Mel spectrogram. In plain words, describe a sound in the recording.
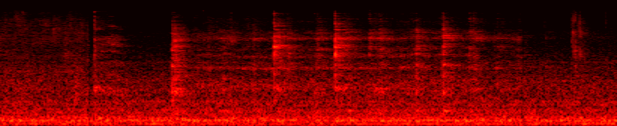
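A spoon clinks against a small bowl.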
